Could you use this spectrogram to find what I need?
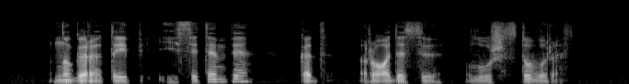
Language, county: Lithuanian, Vilnius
